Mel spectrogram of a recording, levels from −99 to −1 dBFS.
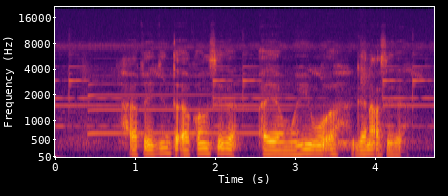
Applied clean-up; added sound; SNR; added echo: none; Boat, Water vehicle + Wind instrument, woodwind instrument; 17 dB; none.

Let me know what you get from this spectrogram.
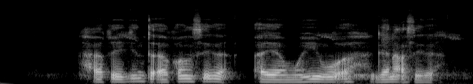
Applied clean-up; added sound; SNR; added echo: neural mask model Resemble Enhance denoiser.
